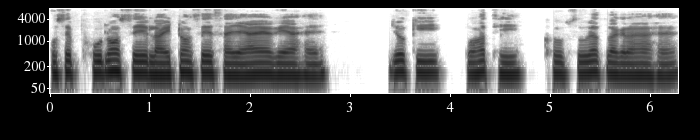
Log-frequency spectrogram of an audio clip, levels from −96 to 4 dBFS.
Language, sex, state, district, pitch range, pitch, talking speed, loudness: Hindi, male, Bihar, Jamui, 125-140 Hz, 130 Hz, 160 wpm, -16 LUFS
